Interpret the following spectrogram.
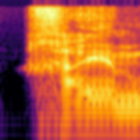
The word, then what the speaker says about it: Chaim: I don't even know how to pronounce the I think it's Chaim. Chaim Gazzoli. That's the proper way to say it. Chaim. Yeah, that's not even making fun. I'm pretty sure that's how you say it.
